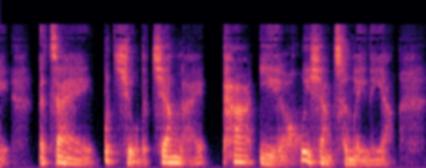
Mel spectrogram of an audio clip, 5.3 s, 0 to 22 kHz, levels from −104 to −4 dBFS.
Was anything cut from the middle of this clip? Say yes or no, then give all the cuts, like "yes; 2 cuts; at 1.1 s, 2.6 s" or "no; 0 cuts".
yes; 1 cut; at 1.2 s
